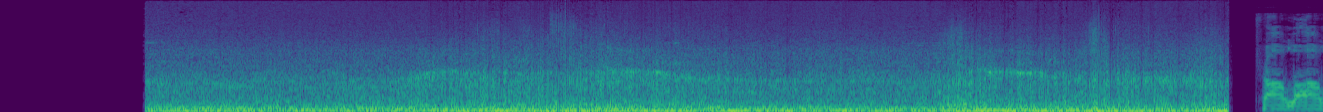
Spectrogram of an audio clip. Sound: wind blowing

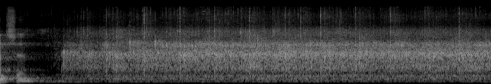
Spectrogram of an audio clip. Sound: audience applauding

